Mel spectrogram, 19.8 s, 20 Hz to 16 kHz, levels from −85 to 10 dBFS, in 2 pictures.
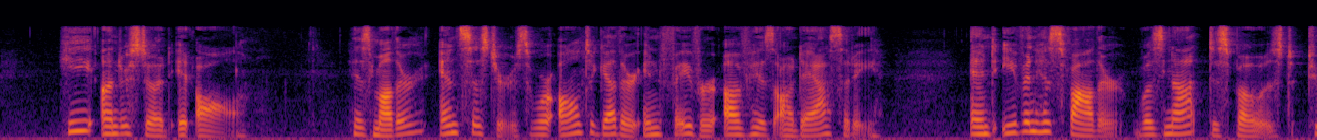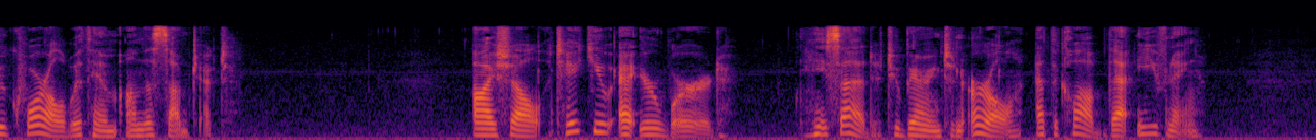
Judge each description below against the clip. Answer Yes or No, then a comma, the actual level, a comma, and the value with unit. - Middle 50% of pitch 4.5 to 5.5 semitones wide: Yes, average, 4.8 semitones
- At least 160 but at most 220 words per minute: No, average, 140 wpm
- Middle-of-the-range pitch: Yes, medium, 175 Hz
